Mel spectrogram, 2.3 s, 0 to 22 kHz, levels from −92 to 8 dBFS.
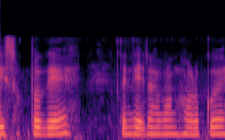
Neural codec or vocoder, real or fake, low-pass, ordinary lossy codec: codec, 16 kHz, 4.8 kbps, FACodec; fake; 7.2 kHz; none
